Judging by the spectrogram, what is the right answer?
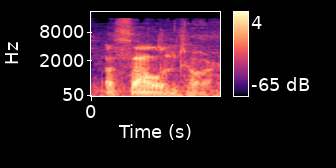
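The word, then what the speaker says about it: Athalantar: A Thalantar.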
